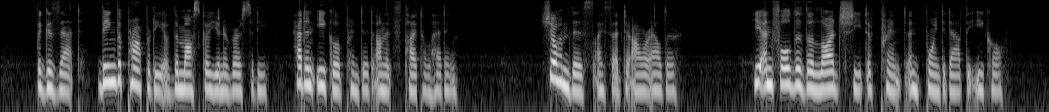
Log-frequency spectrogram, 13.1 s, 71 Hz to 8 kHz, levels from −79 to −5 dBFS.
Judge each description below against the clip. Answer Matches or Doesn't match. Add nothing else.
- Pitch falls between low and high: Matches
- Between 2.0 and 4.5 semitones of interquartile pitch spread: Matches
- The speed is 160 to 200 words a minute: Matches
